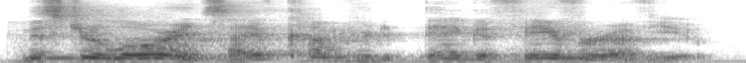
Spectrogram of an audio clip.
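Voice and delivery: agitated outburst, strongest on the opening words; wild outburst. A narrator's reading. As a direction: burst out with the plea. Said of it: "he broke out wildly".

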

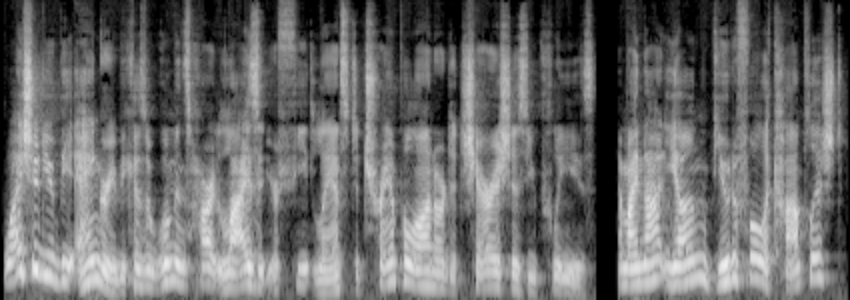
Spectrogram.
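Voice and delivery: high, fervent pleading; eager torrent. A narrator's reading. Lady offering herself to the silent man, eager, wild pleading. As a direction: press the appeal with rising passion. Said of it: "the wild torrent of words she poured forth so eagerly".

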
